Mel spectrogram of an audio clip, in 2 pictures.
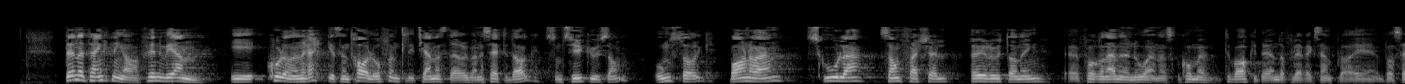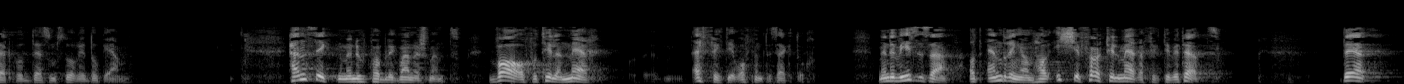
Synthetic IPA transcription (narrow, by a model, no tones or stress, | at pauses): d̪̥ɛnːət̪ʰɛŋknɪŋɑfɪnːəɾʋɪjɛnː | ɪkʰʊɖɑnɛɪnɾɛkːəsɛnt̪ʰɾɑːlɔɔfənt̪ʰlɪt̪ʰjeːnəst̪əæɾɔɾɡɑnɪseːʈɪd̪ɑːɡsɔmsyːkəhʉːsɑn | ʔʊmsɔɾɡb̥ɑːɳəʋæɳskuːləsɑmfɛʂəlhœʏɾəʉːt̪̚d̪ɑnːɪŋfɔːɾɔnɛʋnənuːənɛskɑkʰɔmːət̪ʰɪlbɑːkət̪ʰɪlɛnd̪ɑfleːɾəɛksɛmplɑ̰ɾɪ̰bɑseːʈ̚pʰɔd̪ɛsɔmst̪oːɾɪd̪ɔkḛːn | hɛnsɪk̚t̪n̩mɛnʉpʰɑblɪkmænəʂmənt̪ | ʋɑɾɔfoːt̪ʰɪlɛnmeːɾ | ʔɛfːəkt̪iːʋɔfənt̪lɪsɛkt̪ʊ̰ʁ | mɛnd̪ɛʋiːsəsæɪɑt̪ɛnd̪ɾɪŋɑnəɦɑɾɪçːəføːʈ̚t̪ɪlmeːɾɛfək̚t̪ɪʋɪt̪ʰeːt̪ | d̪̥ɛ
